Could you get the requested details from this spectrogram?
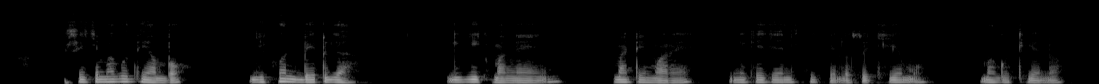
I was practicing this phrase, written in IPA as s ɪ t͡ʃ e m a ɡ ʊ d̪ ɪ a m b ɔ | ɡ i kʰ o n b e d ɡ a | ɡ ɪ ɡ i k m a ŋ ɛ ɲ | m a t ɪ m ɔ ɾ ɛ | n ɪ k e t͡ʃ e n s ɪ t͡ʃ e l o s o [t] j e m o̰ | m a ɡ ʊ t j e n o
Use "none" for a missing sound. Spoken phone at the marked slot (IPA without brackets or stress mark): t͡ʃ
